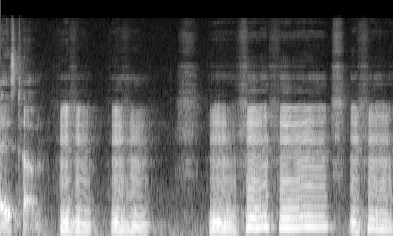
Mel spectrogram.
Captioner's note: humming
